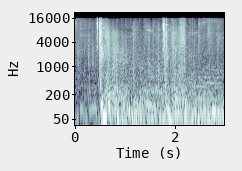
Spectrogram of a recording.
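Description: Booming gunshots in Fortnite fired toward the player, one loud close blast followed by several more heavy shots over a rumbling in-game background.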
